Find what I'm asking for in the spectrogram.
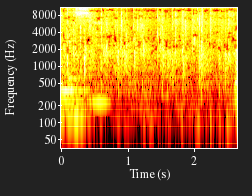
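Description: Audience applause at an African culture day celebration welcoming an ambassador to the stage, a short spell of clapping mixed with crowd noise and some speaking voices.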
